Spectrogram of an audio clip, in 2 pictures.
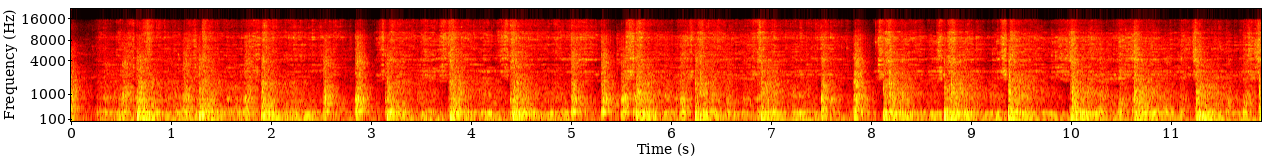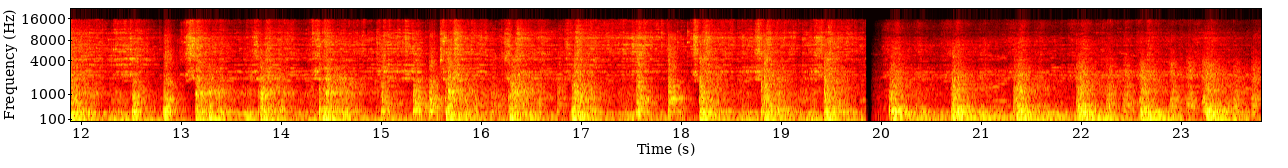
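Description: Loud music with a steady, quick beat, dropping out for an instant about twenty seconds in.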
